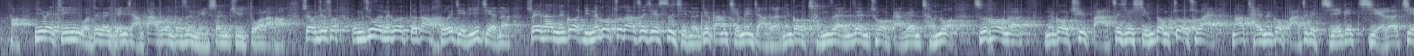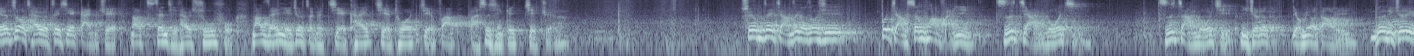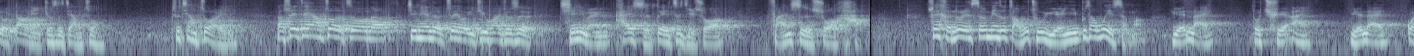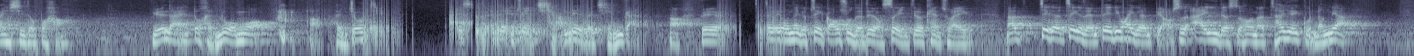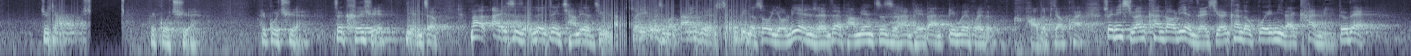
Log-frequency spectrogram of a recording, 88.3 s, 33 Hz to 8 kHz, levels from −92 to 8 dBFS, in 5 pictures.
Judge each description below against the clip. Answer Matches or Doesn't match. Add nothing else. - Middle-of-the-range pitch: Matches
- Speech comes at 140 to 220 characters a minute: Doesn't match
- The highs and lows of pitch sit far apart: Matches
